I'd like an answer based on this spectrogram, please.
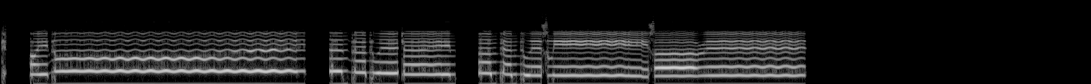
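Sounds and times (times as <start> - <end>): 
soprano singing: 0.3 - 8.1.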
